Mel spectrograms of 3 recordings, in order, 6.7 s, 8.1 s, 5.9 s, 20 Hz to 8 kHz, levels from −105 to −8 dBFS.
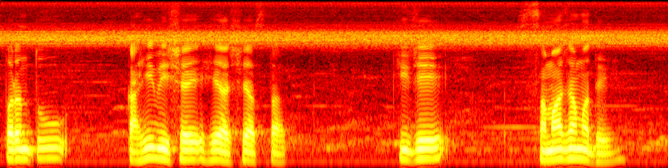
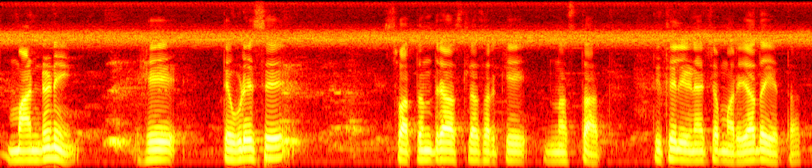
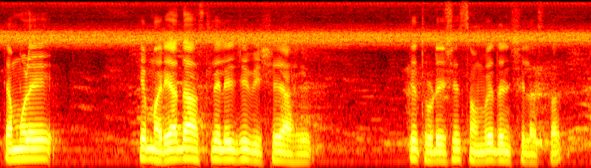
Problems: constant background noise, continuous background conversations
